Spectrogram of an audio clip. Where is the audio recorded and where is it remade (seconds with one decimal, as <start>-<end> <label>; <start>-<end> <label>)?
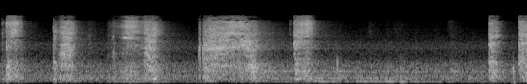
0.0-5.3 recorded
